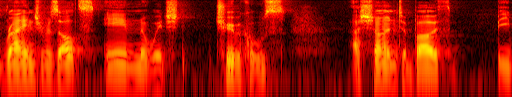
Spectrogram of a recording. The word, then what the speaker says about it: tubercles: This paper examines how the addition of tubercles, how do you say that? – Tubercles. – Tubercles. Oh, it is. There's no R.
